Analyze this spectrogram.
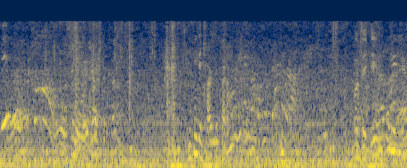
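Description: Water splashes and sloshes in a trough.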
